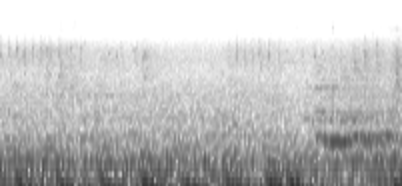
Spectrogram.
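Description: A loud, uneven low rumble, with faint music coming in about three seconds in.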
